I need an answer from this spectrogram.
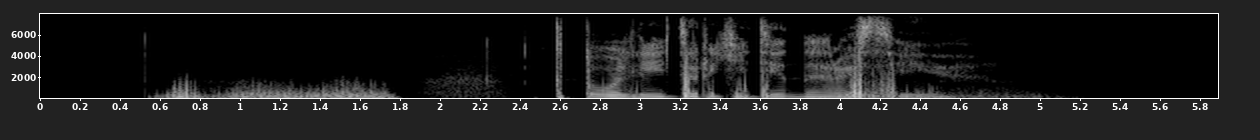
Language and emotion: Russian, neutral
